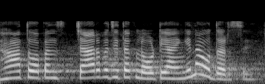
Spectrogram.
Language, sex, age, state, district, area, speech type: Hindi, female, 18-30, Madhya Pradesh, Hoshangabad, urban, spontaneous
